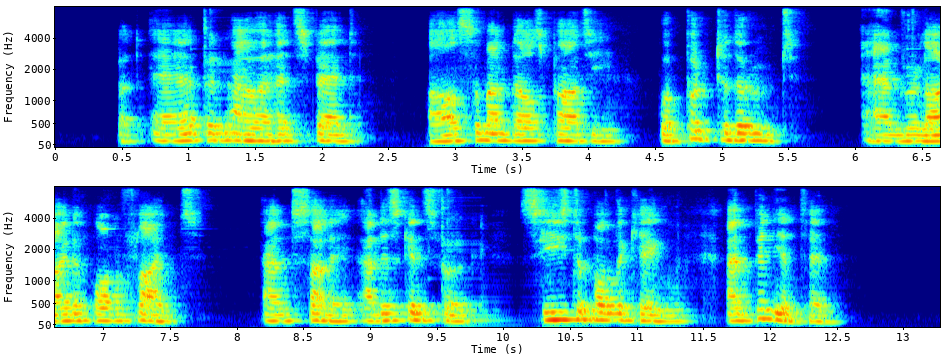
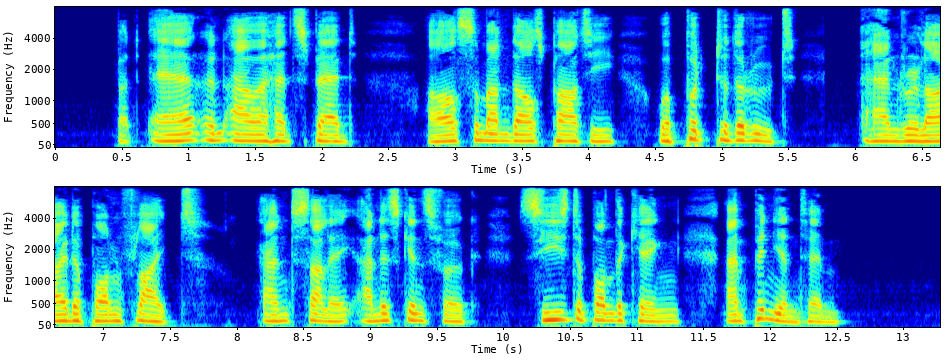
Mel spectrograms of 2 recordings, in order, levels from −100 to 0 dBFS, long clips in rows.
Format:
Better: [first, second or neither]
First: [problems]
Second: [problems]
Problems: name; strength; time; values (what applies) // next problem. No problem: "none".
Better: second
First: noise reduction (neural mask model DeepFilterNet 3)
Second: none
